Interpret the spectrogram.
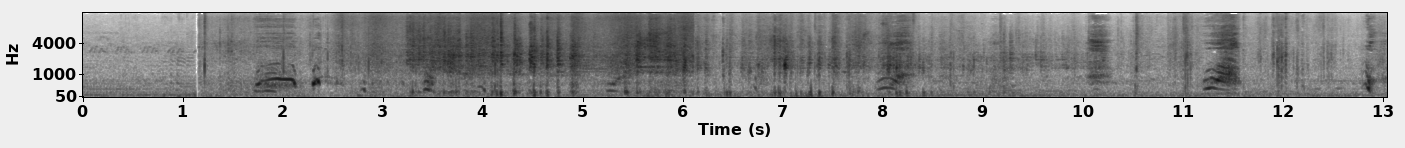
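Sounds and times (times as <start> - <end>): grass and leaves rustling: 1.1 - 13.0.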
